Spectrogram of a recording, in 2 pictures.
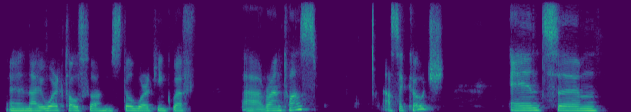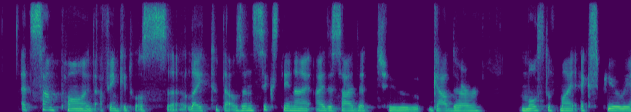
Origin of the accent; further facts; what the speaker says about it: Poland; I'm from Poland.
